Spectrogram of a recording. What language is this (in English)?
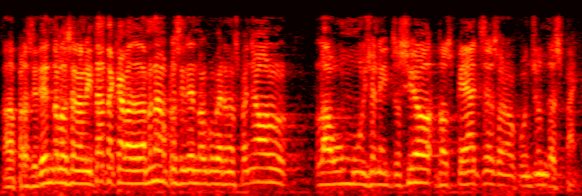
Catalan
